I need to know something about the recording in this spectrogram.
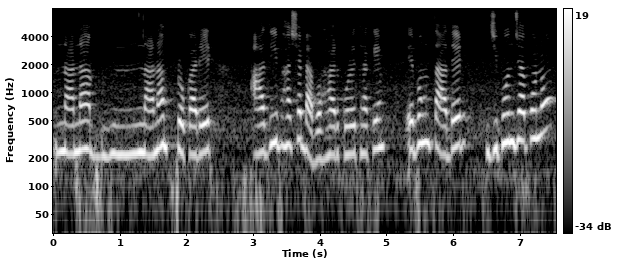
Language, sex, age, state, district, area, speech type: Bengali, female, 18-30, West Bengal, Purulia, urban, spontaneous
